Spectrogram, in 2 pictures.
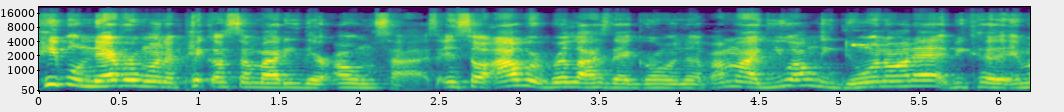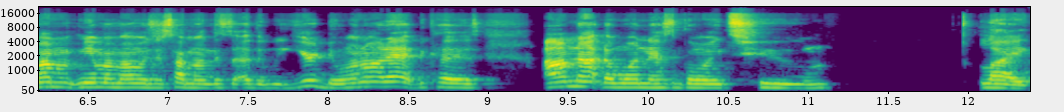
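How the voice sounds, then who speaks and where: A woman at a fairly quick pace, medium pitch and ordinary pitch variation. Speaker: YouTuber. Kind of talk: casual chat. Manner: fast.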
